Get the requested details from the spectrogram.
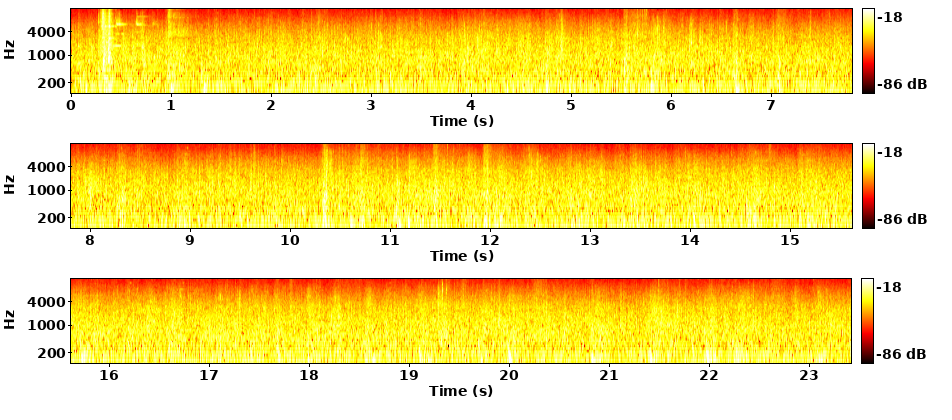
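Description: Footsteps crunch on a gravelly forest path.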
